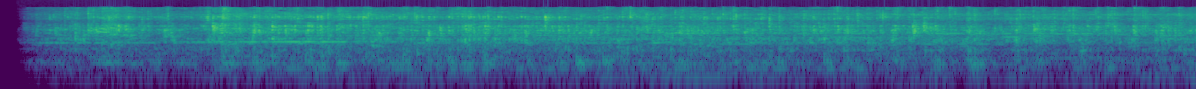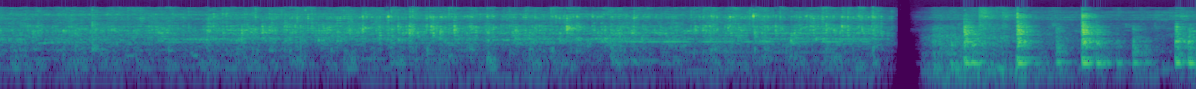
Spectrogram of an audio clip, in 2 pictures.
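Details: Steady rush of running water fills the recording, then a brief pause and a burst of clattering knocks near the end.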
